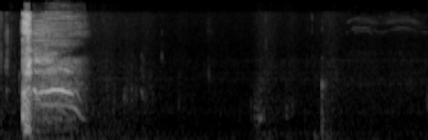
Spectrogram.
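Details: Adult with a cold and a wheezy throat, during a guided meditation: a single short voiced cough or throat clear, then near silence in a quiet room.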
